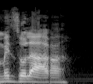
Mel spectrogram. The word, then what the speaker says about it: Mezzolara: Mezzolara? – Sì, sì.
